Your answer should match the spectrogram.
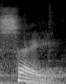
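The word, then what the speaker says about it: says: ostatnim z nieregularnych czasowników on tak naprawdę nie jest nieregularne jeśli chodzi o ortografię lub pisownię ale jest nieregularne jeśli chodzi o wymowę jest to czasownik sein czyli powiedzieć w trzeciej osobie dodajemy eskę i brzmi to se jeżeli chcemy powiedzieć on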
